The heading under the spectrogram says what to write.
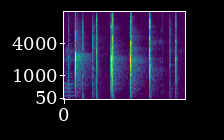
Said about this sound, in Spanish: Un aplauso, por favor.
